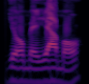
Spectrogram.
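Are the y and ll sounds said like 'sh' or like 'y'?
y. The y and ll sound like English y. "a normal y sound"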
